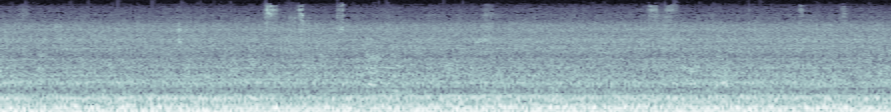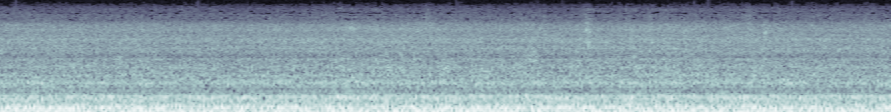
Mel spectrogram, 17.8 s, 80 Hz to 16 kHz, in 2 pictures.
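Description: Steady cabin noise inside an Airbus A220 in flight: airflow rush and the hum of its Pratt & Whitney PW1500G geared turbofans, heard through the fuselage, with a faint steady tone.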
